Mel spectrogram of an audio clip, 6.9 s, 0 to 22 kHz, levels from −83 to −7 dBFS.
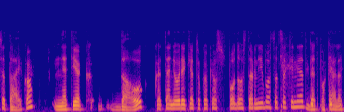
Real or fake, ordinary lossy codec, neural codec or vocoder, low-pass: real; Opus, 16 kbps; none; 7.2 kHz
